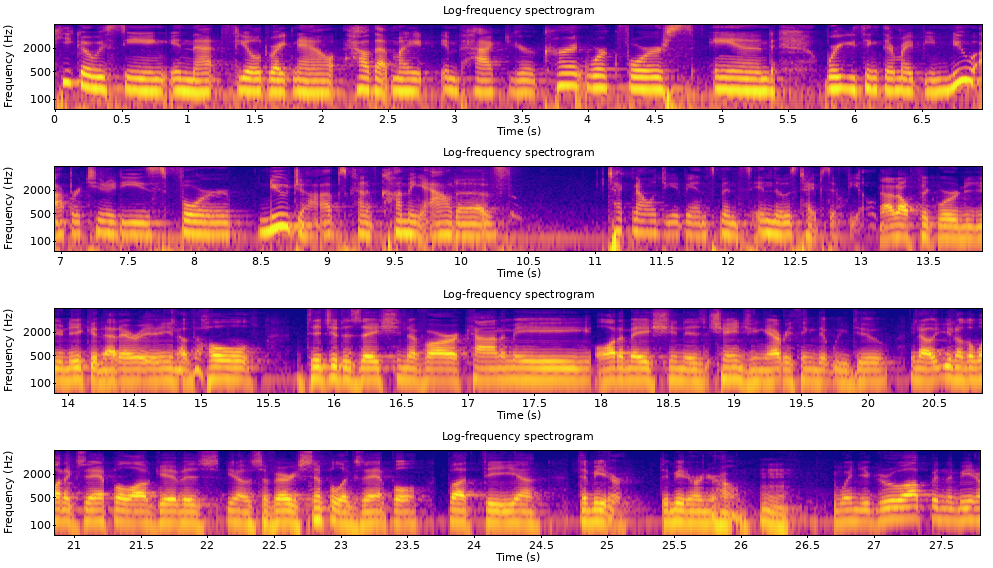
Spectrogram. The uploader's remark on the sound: In front of a live studio audience at PECO’s headquarters in Philadelphia.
